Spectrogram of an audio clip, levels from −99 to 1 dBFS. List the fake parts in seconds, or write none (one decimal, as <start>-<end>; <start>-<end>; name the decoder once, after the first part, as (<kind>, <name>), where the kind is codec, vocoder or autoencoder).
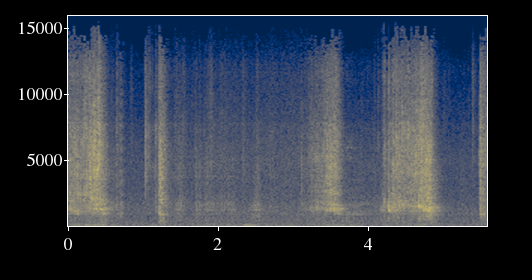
none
